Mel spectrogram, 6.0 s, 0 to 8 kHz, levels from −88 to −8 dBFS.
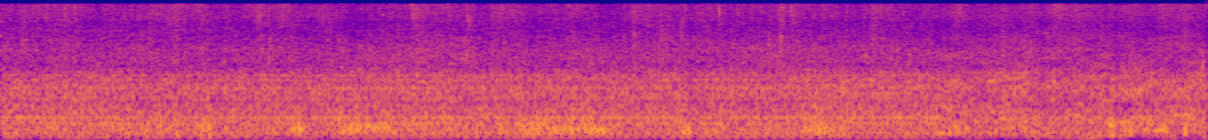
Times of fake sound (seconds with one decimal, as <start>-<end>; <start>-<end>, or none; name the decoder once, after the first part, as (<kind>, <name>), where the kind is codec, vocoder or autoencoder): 4.7-6.0 (codec, SNAC)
